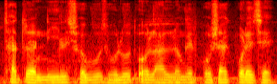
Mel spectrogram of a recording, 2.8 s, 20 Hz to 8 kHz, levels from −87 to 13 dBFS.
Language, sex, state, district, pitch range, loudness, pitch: Bengali, male, West Bengal, Cooch Behar, 95-100 Hz, -18 LUFS, 95 Hz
